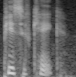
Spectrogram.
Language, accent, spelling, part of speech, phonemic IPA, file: English, US, piece of cake, noun, /ˈpiːsə(v)ˈkeɪk/, En-us-piece of cake.ogg
- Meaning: 1. A job, task or other activity that is pleasant or, by extension, easy or simple 2. Used other than figuratively or idiomatically: see piece, cake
